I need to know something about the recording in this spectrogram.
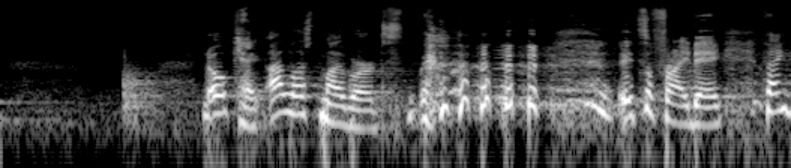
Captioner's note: laughs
